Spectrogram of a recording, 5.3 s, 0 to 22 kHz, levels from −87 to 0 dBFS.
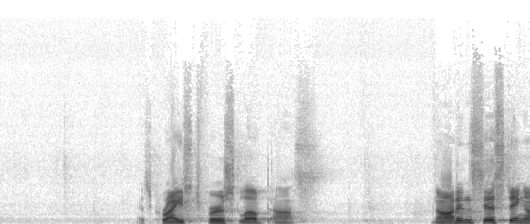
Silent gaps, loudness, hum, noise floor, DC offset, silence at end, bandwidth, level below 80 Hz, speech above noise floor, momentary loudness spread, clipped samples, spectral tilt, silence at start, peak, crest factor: none; -22 LUFS; none; -62 dBFS; under 0.1%; 0 s; 17.5 kHz; -72 dBFS; 40 dB; 12 LU; under 0.1%; -4.5 dB/octave; 1.5 s; -2 dBFS; 22 dB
